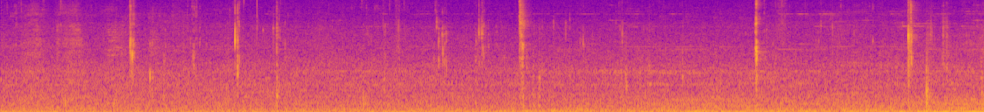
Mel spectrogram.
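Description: A person chewing soft food, steamed chicken, with wet mouth clicks and lip smacks every second or two.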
